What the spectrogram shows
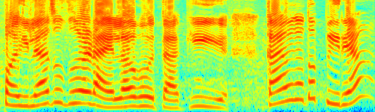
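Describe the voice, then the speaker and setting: A woman's voice: sits high, lively intonation, fast talker, a crowd in the background. A woman radio host casually interviewing young actors, teasing them and laughing often.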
